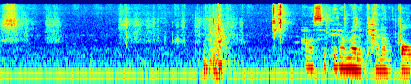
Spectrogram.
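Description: Faint scratching of a pen writing on paper and soft handling of a paper notebook, over a steady low hum, with a brief louder handling noise about halfway through.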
